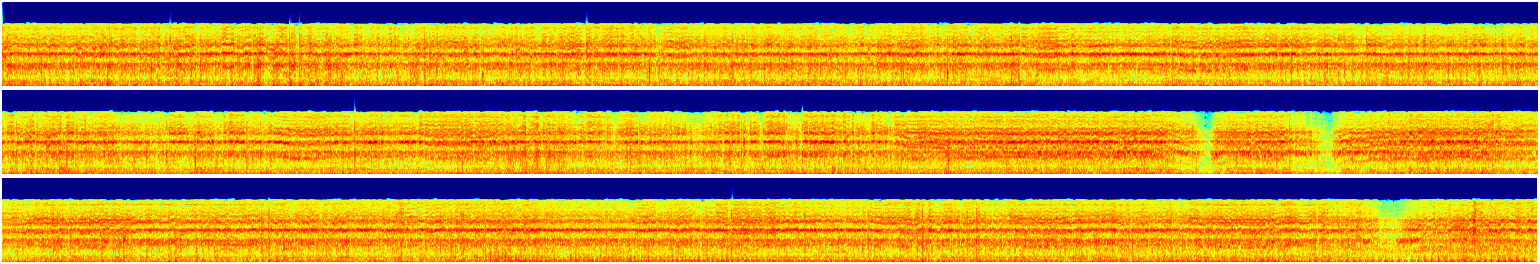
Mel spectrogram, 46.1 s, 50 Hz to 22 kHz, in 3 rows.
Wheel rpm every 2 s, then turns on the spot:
230, 230, 230, 220, 230, 230, 230, 230, 230, 230, 230, 230, 210, 170, 110, 200, 220, 230, 230, 220, 220, 220, 160.
26-28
